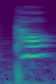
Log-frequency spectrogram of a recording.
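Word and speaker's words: 的: 고리 역할을 할 때는 더 라고 가볍게 경성으로 발음이 되요 이 연결고리를 해서 더 라고 발음이 될 때는 요 앞 쪽에 형용사가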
